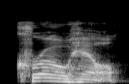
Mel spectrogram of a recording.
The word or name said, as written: Crow Hill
